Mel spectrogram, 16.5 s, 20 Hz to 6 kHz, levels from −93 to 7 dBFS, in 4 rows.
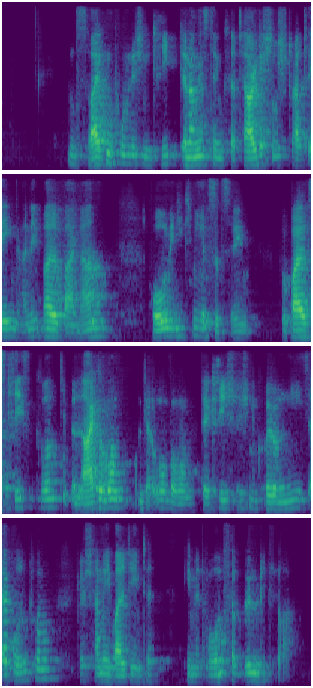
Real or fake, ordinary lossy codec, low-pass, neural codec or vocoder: fake; none; 5.4 kHz; codec, 16 kHz, 1 kbps, X-Codec, HuBERT features, trained on general audio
